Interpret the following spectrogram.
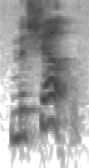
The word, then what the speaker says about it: Michelle: a little hint there so Michelle the unstressed syllable ma becomes Wow so that's short now what so myth and then even though it is CH in the spelling it is SH in the pronunciation or sure okay so Michelle and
